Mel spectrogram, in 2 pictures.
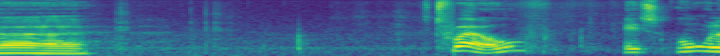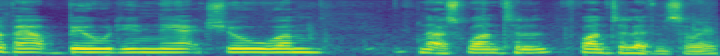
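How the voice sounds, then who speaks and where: A man with a British accent giving a casual, rambling walkthrough of a model kit, often correcting himself, his voice a little worn. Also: a little high. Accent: British English. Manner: rambling, self-correcting, chatty. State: losing his voice. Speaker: scale model builder. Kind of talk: casual kit review video.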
